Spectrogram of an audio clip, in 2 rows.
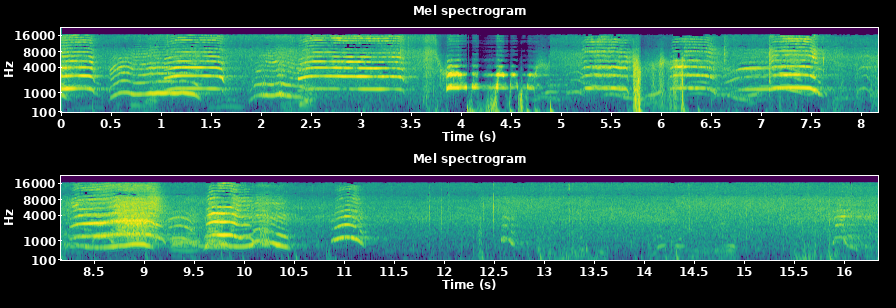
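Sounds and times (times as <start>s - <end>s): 
chimpanzees calling: 0.0s - 11.4s.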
